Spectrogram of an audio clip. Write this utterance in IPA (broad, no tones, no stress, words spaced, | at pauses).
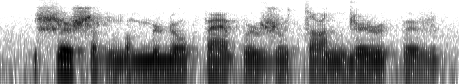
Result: ɕøʂɑɖŋʷɑ my ɳo pæpuɭʐu tɑn ɖɯɭypøv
